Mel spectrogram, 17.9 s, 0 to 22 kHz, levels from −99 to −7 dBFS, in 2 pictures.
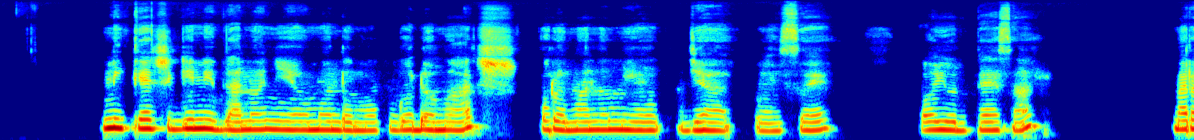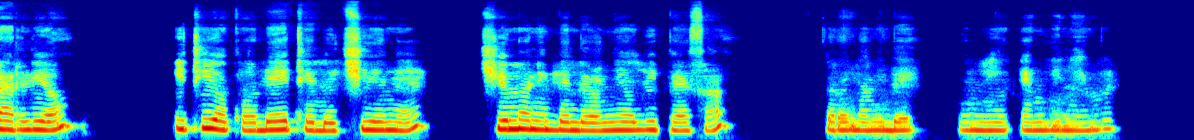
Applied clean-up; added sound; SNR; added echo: neural mask model Resemble Enhance denoiser.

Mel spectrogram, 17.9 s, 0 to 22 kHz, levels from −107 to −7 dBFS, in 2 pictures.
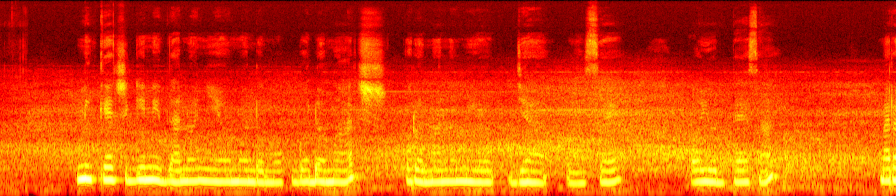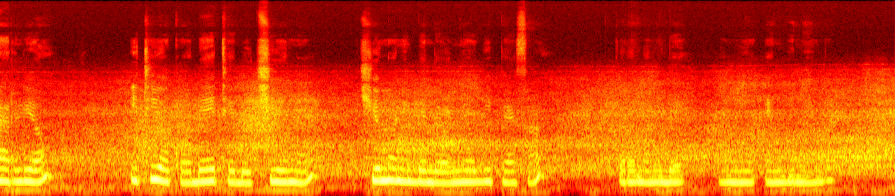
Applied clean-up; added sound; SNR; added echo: none; Aircraft; 10 dB; none.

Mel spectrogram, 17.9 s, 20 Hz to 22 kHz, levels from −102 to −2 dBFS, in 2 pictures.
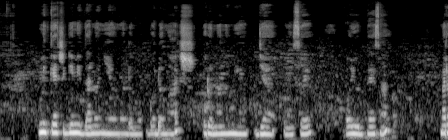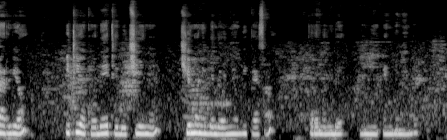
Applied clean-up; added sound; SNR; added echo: classical method Wiener filter.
